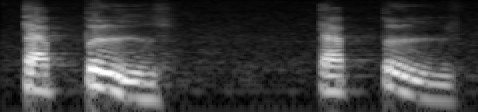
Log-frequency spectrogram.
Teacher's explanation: Si se ve que el ápice de mi lengua eh asoma, digamos, entre los dientes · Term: interdental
